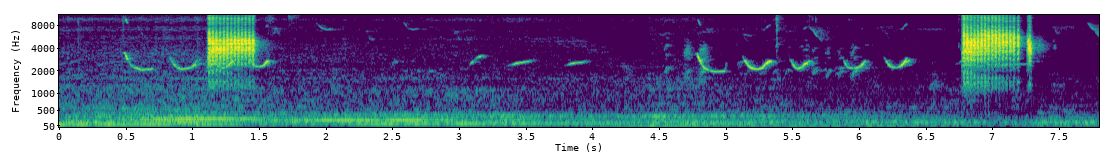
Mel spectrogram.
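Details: Common iora calling loudly, seeking a rival, recorded 27 December 2022: a run of short upturned whistled notes near the middle and end, with two harsh broadband noise bursts and a low background hum.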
